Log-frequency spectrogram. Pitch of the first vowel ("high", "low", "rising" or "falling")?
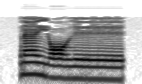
high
